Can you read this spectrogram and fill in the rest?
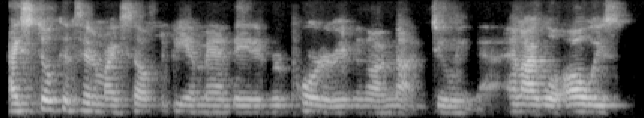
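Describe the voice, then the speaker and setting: A middle-aged woman testifies in a very even, slightly low voice. She is wordy and hesitant, backing up to correct herself, and the courtroom recording is dull with some background hiss. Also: fast. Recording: dull, noisy courtroom audio.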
